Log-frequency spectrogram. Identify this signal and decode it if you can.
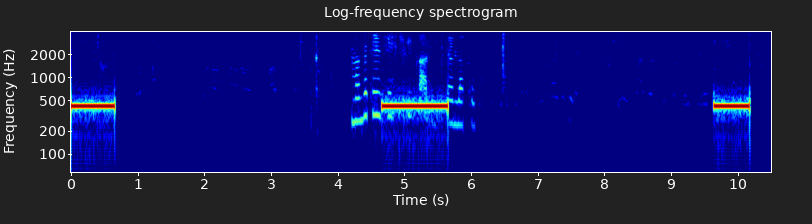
Ringback tone (Europe, 425 Hz), with speech.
